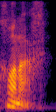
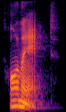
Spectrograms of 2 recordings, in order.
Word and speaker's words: Connacht: Not Connacht. Connacht.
